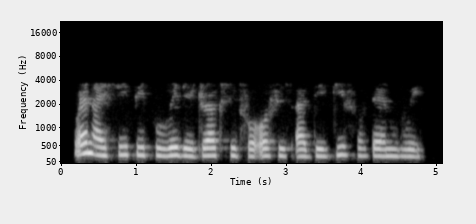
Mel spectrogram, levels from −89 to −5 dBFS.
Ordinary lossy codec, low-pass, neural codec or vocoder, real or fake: MP3, 32 kbps; 3.6 kHz; none; real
